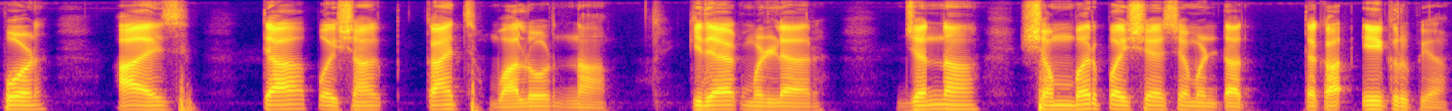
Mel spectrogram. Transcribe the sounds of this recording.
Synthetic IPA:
pəɳ | ajd͡z | t̪japəjɕãt̪̚ | kãjt͡sʋaloɽna̰ | kit̪akm̤əɽljaɾ | d͡ʑɛnːa | ɕəmbʱəɾpəjɕejɕɛm̤əɳt̪at̪ː | akaekɾupja̰

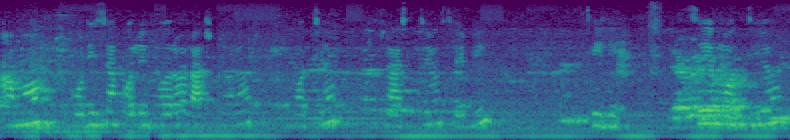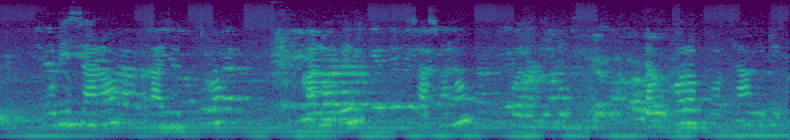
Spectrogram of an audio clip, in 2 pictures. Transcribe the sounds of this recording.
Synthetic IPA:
amɔpoɽisakɔlibʱɔɾɔɾasʈɔɾɔ | mɔt͡ʃɔ | sasʈijɔsebi | t̪ʰili | semɔd̪ʱijɔpoɽisaɾɔɾad͡ʒɔt̪ɔ | kalɔkesasɔnɔ | kɔɾit̪ʰili | d̪aŋkɔɾɔpɾɔt̪ʰakuʈi

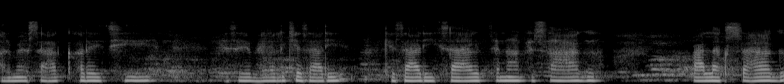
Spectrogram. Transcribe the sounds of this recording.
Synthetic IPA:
ɡʱəɾmesaɡ̚kʰəɾɛt͡ʃʰi | ɛsebʱelkʰesaɾikʰesaɾisaɡt͡ʃenakesaɡ | paləksaɡ

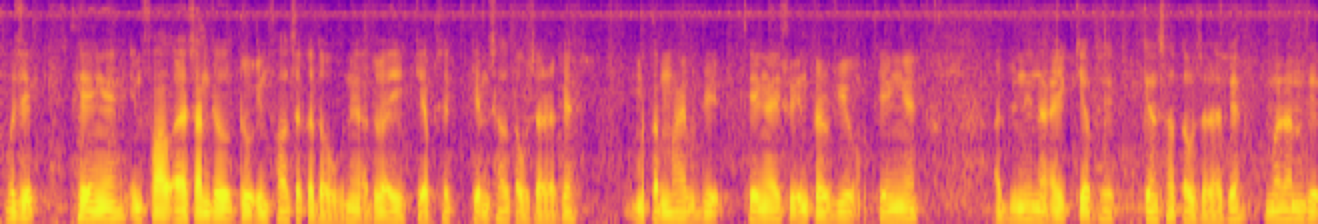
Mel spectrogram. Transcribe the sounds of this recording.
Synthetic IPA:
huzik̚tʰeŋeḭnpʰalt͡ʃandiltuinpʰalsekːɐdawbɐniɐ̰duɐjkep̚sekenseltawzaɾaɡe | mɐtɐmːɦajbɐditʰeŋajsuintɐɾbʱjutʰeŋe | ɐ̰duninɐɐjkep̚sekenseltawzaɾɐɡe | mɐɾɐmdi

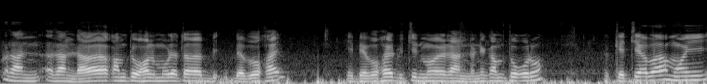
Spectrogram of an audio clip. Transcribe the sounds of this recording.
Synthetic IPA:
ɹanɹandʱakamtʊɦɔlmʊɹɛtabɛbɔxaj | ejbɛbɔxajɔt̚bitʰitmojɹandʱɔnikamtʊkɔɹʊ̃ketijabamoj

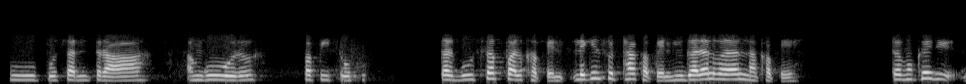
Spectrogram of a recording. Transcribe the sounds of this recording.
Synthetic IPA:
puːpusənt̪ɾaː | ɐ̃ŋɡuːɾ | pɐpit̪u | t̪ɐɾbusɐb̚fɐlkʰɐpenɪleːkɪnsʊʈʰːakʰɐpeːnɦĩɡɐɾəlʋɐɾəlnɐkʰɐpe | t̪ɐmũːkʰed͡ʒi

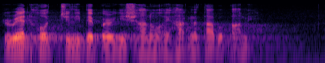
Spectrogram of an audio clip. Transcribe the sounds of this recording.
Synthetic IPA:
ɹɛd̚hɔt̚d͡ʒilipepəɹɡiʃanɔʔɐ̰jɦak̚nɐtabəpa̰ʔme

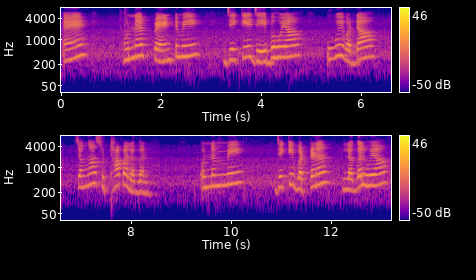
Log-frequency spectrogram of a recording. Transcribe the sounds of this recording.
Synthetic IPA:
ɛ̃ː | ɦʊnə̆pɛ̃ːɳʈmẽ | d͡ʑeːked͡ʑeːbɪɦuja | ʊɦeʋɐɗa | t͡ɕɐ̃ŋɡasʊʈʰapəlɐɠənɪ̆ | ʊnəmẽ | d͡ʑeːkeʋɐʈəɽ̃ə̆lɐɠəlɦuja

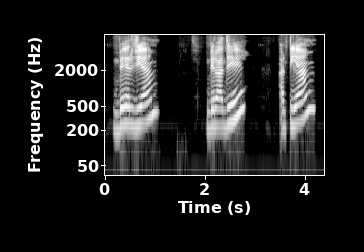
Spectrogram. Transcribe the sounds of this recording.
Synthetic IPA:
beɾd͡ʒijam | biɾad͡ʒi | a̰ʈijam

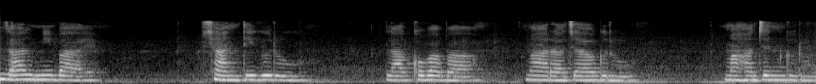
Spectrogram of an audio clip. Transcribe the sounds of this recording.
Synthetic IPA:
d͡zalmibaj | ɕant̪iɡuɾu | lakobabaməɦaɾad͡ʒaɡuɾu | məɦad͡ʒənɡuɾu

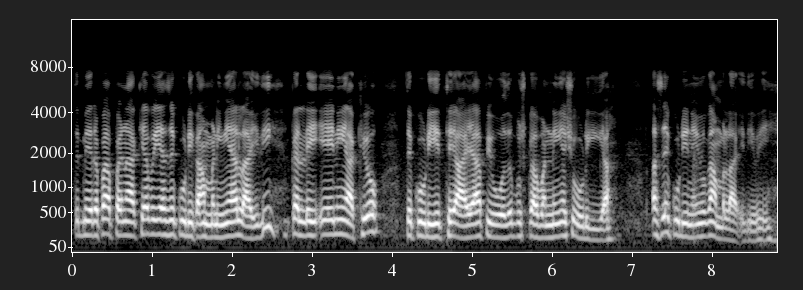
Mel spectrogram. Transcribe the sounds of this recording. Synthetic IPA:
t̪eːmeːɾeːpaːpɛːnaːkʰːjaːbəiːəs̬ẽːkʊɽiːkəmnĩːjãːlaːiːd̪iːkəlːeiːʔeːnĩːaːkʰːejoː | t̪eːkʊɽiːɪt̪ʰːeːaːjaːpːoːd̪bʊskaːbənːiːãːʃoːɽɡiːaː | əsẽːkʊɽiːnəĩũːkəmla̰ːḭːd̪ḭːbəiː

